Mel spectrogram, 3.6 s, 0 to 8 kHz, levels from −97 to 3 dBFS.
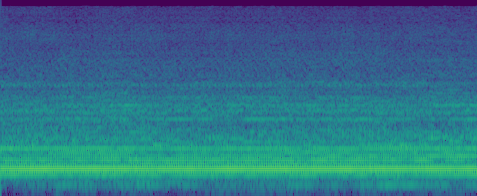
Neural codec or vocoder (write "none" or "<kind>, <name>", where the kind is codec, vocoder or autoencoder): codec, SNAC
